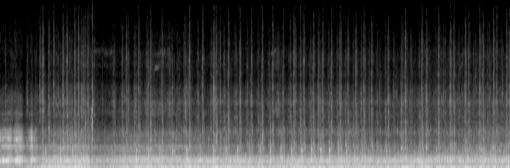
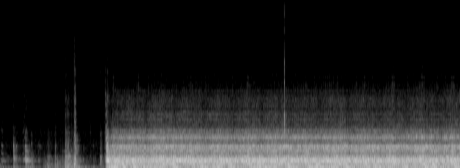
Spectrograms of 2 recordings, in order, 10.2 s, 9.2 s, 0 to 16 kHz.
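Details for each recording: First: 1951 Brockway engine, seized and freed after pickling, now runs as a deep steady rumble with even firing pulses and no misses or knocks. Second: Nothing. Okay. So, certainly acting like it's still got no spark.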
